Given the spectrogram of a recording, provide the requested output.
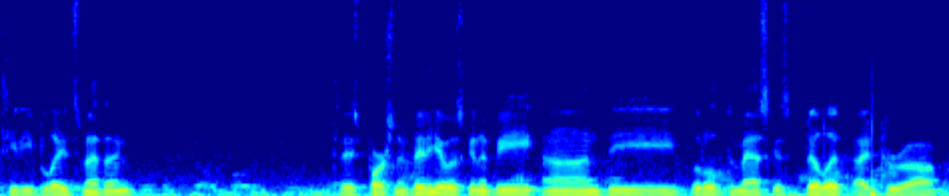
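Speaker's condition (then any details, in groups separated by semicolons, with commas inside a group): No condition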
